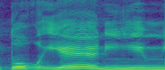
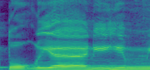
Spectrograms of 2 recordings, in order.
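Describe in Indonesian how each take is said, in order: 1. Vokal panjang condong ke bunyi 'e'. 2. Vokal panjang itu 'a' terbuka yang biasa. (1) "dengan imalah" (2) "dengan bacaan Fath"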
